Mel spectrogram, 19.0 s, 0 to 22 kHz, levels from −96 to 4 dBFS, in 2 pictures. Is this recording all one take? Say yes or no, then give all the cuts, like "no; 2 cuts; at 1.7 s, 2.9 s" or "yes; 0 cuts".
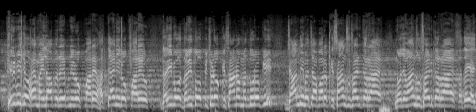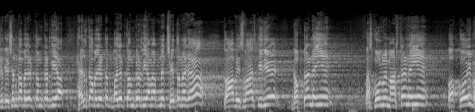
no; 1 cut; at 9.2 s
